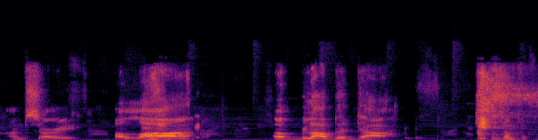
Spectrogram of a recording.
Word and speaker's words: Alaa: First name Allah.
